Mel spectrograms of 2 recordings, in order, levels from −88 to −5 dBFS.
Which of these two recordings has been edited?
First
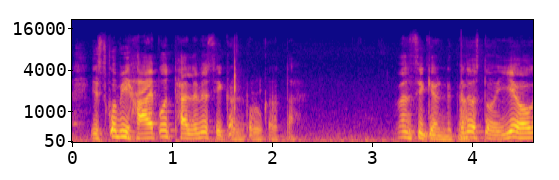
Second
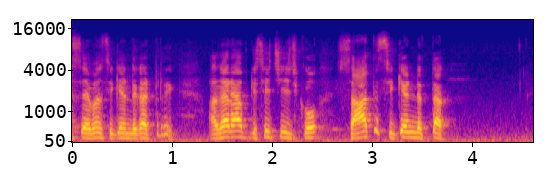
first; 1 cut; at 3.3 s

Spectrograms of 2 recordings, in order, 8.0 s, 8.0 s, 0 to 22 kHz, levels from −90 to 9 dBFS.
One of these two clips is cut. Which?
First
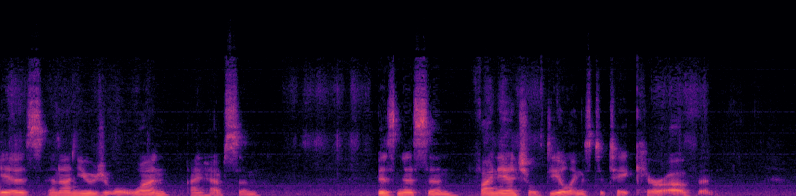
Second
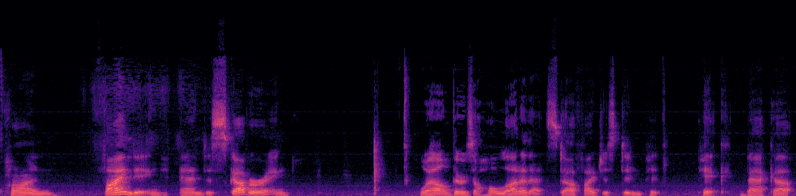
first; 1 cut; at 2.1 s

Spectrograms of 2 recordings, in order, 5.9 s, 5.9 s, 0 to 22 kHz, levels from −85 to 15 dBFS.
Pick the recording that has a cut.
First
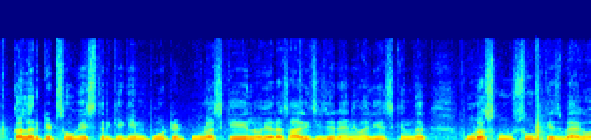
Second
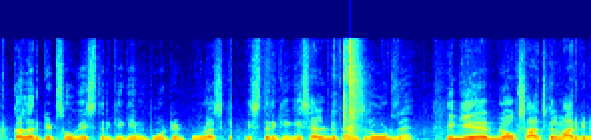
second; 2 cuts; at 2.2 s, 4.3 s

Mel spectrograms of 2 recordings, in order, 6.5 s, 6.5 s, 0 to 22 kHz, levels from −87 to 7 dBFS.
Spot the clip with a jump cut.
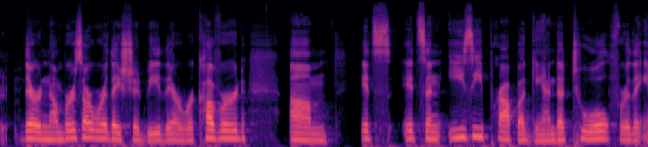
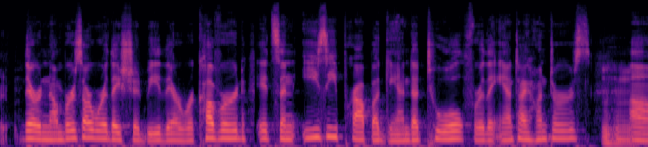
second; 1 cut; at 2.5 s

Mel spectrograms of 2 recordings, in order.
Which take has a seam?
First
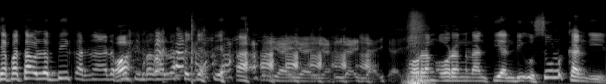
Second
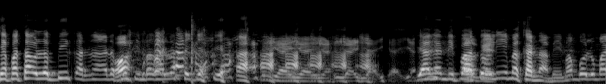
first; 1 cut; at 4.1 s

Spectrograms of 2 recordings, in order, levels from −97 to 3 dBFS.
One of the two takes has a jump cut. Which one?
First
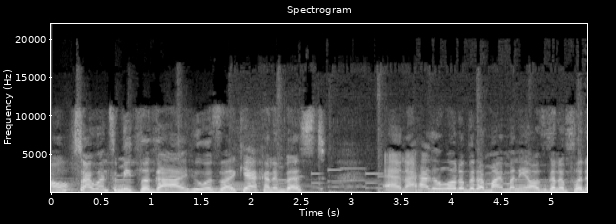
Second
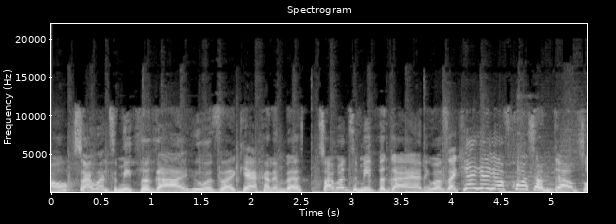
second; 1 cut; at 2.6 s

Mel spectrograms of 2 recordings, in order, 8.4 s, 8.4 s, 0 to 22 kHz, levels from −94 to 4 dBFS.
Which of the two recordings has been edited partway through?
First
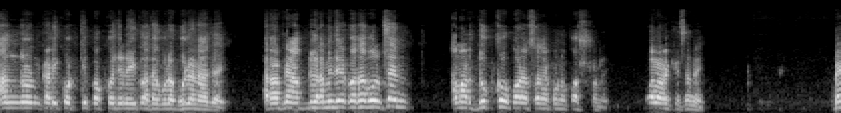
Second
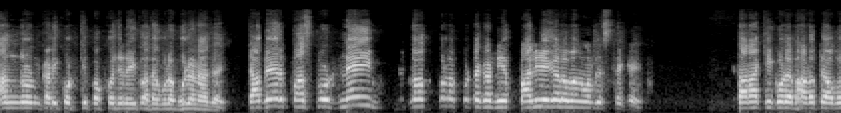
second; 1 cut; at 2.3 s

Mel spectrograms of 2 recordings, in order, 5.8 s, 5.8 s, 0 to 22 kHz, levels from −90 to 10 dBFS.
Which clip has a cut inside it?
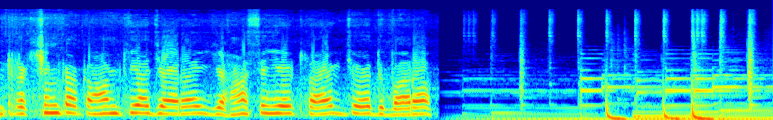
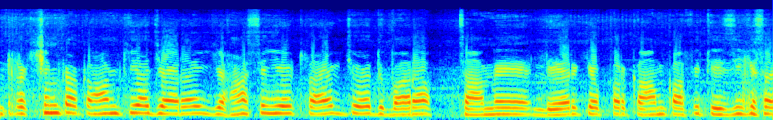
second; 1 cut; at 3.4 s

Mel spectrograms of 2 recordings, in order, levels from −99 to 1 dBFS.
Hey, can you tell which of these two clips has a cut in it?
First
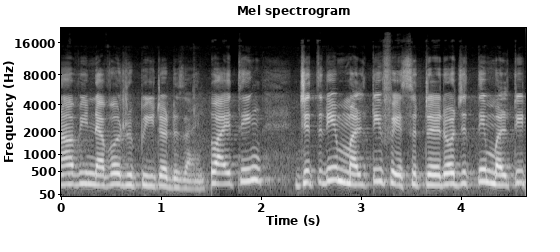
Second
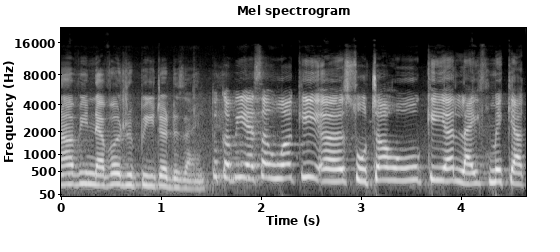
first; 1 cut; at 1.4 s

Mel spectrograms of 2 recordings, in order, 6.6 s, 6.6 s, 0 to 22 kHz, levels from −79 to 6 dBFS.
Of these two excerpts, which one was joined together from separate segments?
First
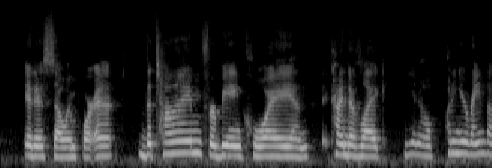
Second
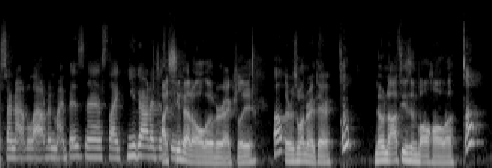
first; 2 cuts; at 1.7 s, 4.3 s

